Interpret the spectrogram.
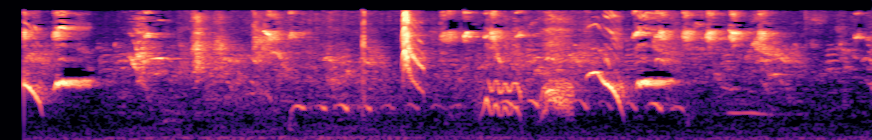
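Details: White-rumped shama caged during the mating season: loud sharp whistled notes slurring down near two seconds and again at three seconds, buzzy fragments and high chirps, with a low wavering note series in between.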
